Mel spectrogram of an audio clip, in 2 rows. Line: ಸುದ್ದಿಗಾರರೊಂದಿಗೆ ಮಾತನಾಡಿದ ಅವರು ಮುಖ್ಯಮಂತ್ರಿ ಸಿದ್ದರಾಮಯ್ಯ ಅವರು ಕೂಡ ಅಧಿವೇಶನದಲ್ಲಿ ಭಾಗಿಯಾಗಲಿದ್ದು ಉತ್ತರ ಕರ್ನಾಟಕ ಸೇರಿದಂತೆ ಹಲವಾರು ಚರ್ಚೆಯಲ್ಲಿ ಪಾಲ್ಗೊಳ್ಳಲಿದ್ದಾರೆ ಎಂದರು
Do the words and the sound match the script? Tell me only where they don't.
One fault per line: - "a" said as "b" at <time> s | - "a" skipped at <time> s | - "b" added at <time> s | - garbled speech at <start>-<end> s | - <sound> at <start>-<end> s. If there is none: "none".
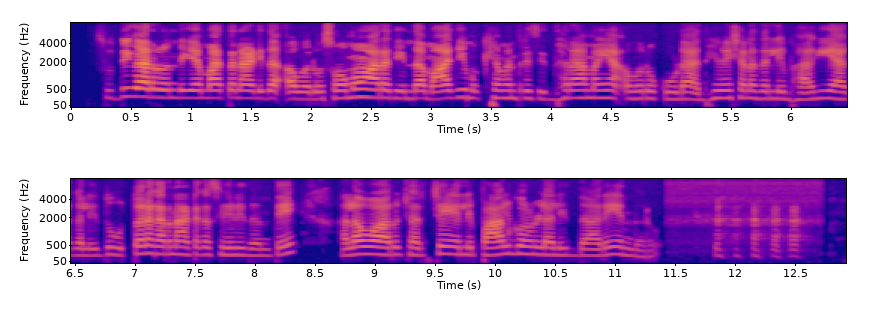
- "ಸೋಮವಾರದಿಂದ ಮಾಜಿ" added at 2.1 s
- laugh at 11.6-12.7 s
